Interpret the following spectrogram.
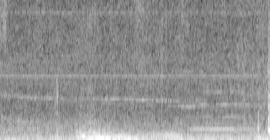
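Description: Steady room ambience with a hiss and faint, indistinct voices in the background.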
